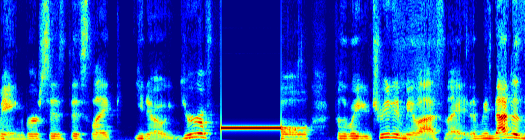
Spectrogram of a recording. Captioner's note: beep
